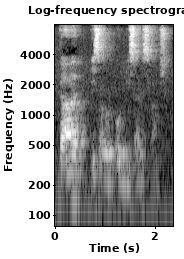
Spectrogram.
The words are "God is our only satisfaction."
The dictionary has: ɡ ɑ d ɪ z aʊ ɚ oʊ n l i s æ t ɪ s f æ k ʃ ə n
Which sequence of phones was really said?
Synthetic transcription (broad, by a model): ɡ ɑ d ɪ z aʊ ɚ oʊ l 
